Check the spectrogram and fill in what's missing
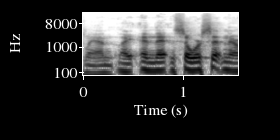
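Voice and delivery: normal talking voice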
